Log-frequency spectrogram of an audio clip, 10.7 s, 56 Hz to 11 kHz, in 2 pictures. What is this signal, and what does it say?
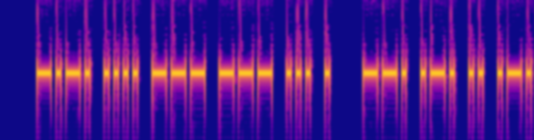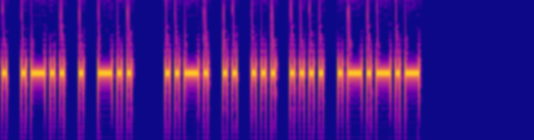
Morse code, heard as a keyed tone, about 25 wpm, 690 Hz. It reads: CHOOSE GRILLED FISH.
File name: Easy Sentences with Hints - 25wpm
